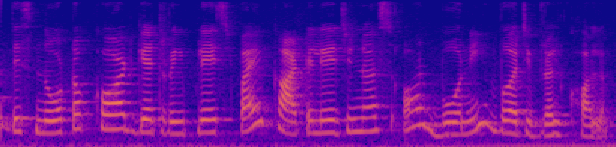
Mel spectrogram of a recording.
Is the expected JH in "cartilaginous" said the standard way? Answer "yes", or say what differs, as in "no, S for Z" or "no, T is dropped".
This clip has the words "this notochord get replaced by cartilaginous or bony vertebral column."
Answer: yes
